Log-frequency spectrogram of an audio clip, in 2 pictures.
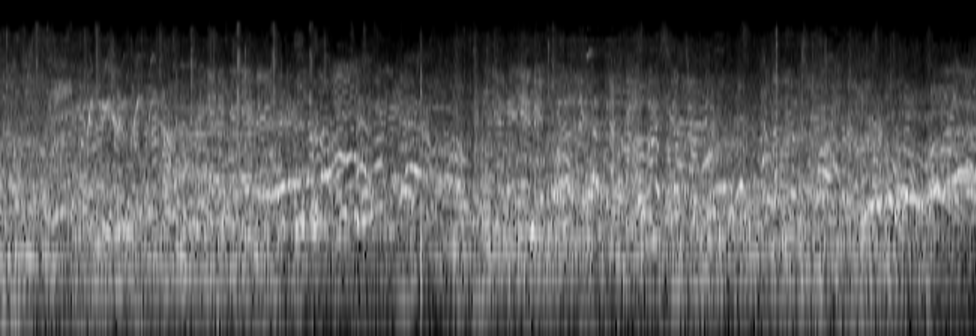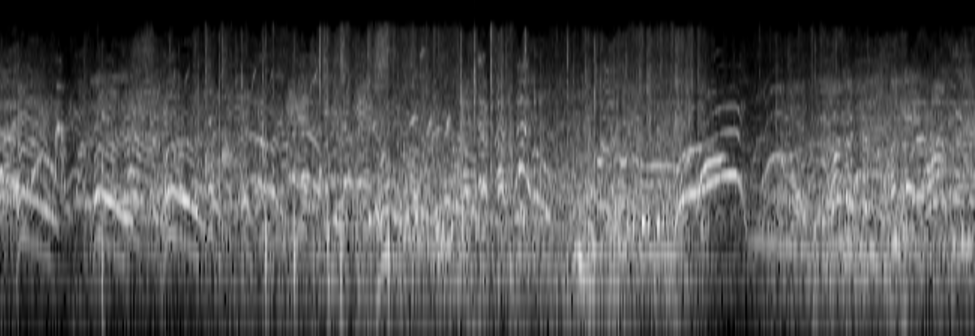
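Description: A crowd of men, women and children shouts and cheers loudly outdoors.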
